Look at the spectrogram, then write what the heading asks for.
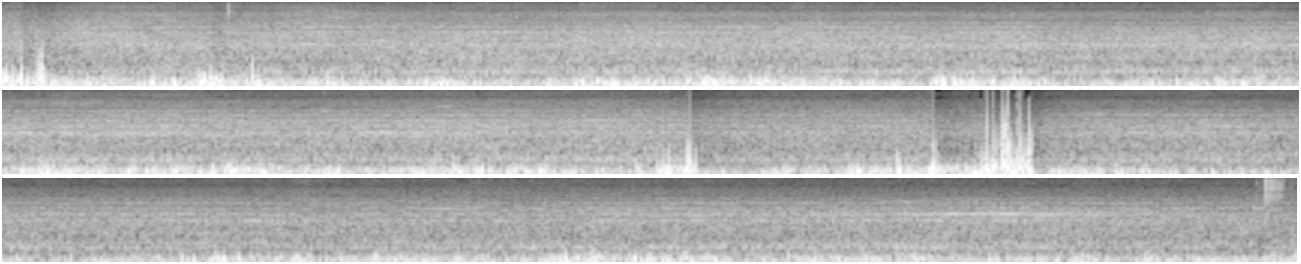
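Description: Double-stack intermodal freight train's cars rumbling over the rails as the end of the train rolls away, an uneven low rumble with a faint steady tone over it. A brief sharp noise about seven and a half seconds in.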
